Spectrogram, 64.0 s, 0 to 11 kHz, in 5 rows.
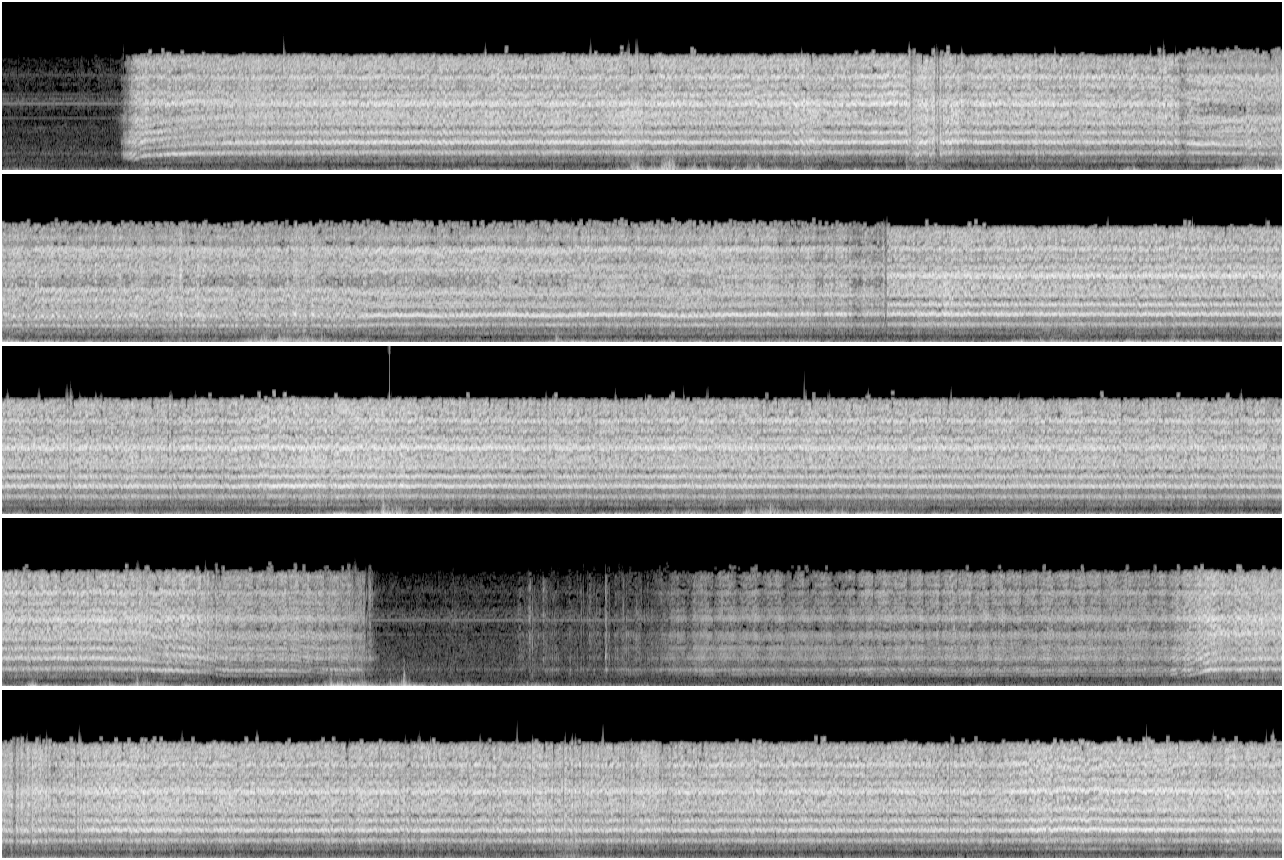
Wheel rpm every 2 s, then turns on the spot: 40, 150, 160, 160, 160, 160, 160, 160, 160, 160, 160, 160, 160, 160, 160, 160, 160, 160, 160, 160, 110, 10, 20, 50, 60, 130, 160, 160, 160, 160, 160, 160.
none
